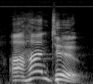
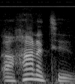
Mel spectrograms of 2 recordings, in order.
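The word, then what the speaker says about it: Ahanotu: First of all, on my right, we have Ahantu. How'd I do? Well, my last name's pronounced Ahanatu.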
